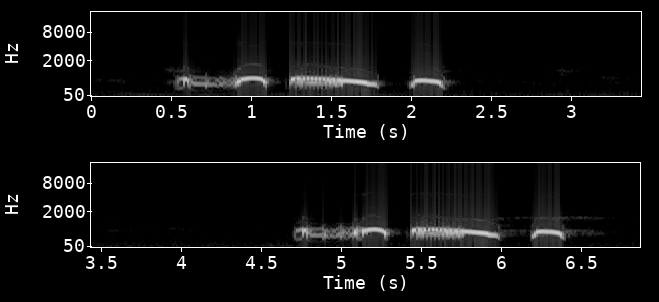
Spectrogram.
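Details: Spotted dove giving the 'thúc gù' and 'gáy gọi' cooing styles, used to lure wild doves: two low, mellow phrases of several rounded coos each, about four seconds apart, against a silent background.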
